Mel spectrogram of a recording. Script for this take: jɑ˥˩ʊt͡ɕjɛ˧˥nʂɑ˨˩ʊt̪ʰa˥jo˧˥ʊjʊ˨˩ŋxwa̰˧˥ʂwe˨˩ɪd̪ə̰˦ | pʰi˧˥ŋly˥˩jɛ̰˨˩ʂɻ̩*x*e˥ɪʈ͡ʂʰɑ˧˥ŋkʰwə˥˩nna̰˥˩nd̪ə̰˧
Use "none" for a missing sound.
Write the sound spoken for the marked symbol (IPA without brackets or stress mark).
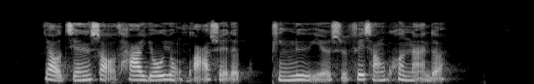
f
